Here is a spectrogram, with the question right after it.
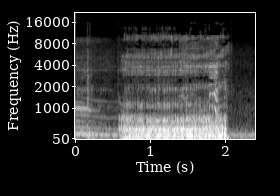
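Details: A Magyar Vizsla gives a deep, rough growl lasting over a second, a protective warning when a phone was raised to photograph him.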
